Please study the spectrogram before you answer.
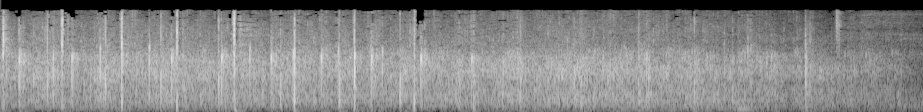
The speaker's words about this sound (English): And I would ask you to join me in a round of applause for the Congresswoman.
